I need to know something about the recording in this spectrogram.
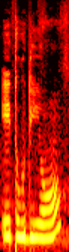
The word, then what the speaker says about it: étudiant: Here E is not used and here E is used, and next difference is the difference in the pronunciation. This is étudiant and this is étudiante.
